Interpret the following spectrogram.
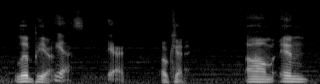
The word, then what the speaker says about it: Limpiar: i a r and it's a Spanish word right that's right how do you pronounce it uh limpar limpar yes yeah okay um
